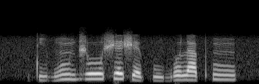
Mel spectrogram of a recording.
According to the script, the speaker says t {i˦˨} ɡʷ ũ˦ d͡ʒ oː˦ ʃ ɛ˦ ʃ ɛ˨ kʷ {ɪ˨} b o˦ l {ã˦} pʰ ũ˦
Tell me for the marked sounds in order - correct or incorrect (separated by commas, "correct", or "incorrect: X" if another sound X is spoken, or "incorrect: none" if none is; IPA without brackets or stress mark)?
incorrect: i˨, incorrect: i˨, incorrect: a˦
